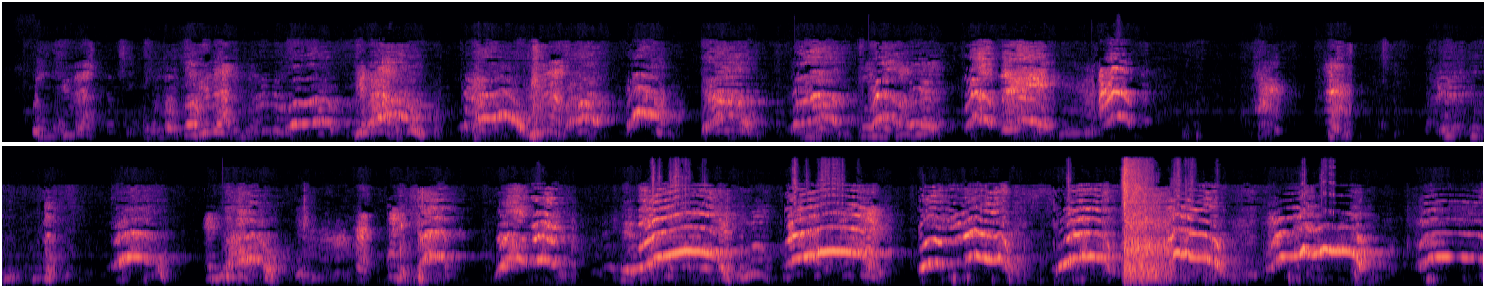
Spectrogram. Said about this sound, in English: what you're about to hear is the man jumping out of his car, telling … to give it up, and then the struggle that ensues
